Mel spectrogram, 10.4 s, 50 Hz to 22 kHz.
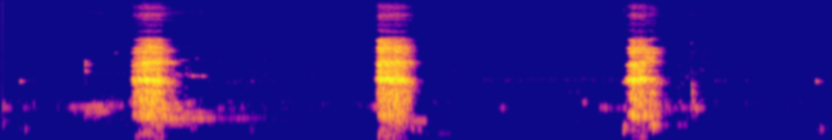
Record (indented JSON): {
  "exhalation_length": "10.4 s",
  "exhalation_amplitude": 32282,
  "exhalation_signal_mean_std_ratio": 0.31,
  "survey_phase": "alpha (2021-03-01 to 2021-08-12)",
  "age": "65+",
  "gender": "Male",
  "wearing_mask": "No",
  "symptom_none": true,
  "smoker_status": "Never smoked",
  "respiratory_condition_asthma": false,
  "respiratory_condition_other": false,
  "recruitment_source": "REACT",
  "submission_delay": "2 days",
  "covid_test_result": "Negative",
  "covid_test_method": "RT-qPCR"
}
